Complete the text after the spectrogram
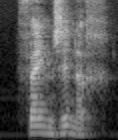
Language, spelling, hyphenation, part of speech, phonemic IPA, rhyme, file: Dutch, fijnzinnig, fijn‧zin‧nig, adjective, /ˌfɛi̯nˈzɪ.nəx/, -ɪnəx, Nl-fijnzinnig.ogg
- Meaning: subtle, intellectually profound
